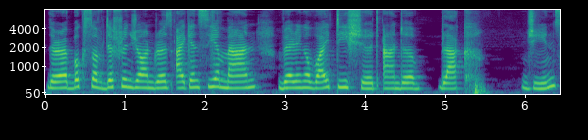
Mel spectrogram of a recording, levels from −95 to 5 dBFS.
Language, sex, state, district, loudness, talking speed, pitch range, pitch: English, female, Sikkim, Gangtok, -17 LUFS, 175 wpm, 210-245 Hz, 225 Hz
